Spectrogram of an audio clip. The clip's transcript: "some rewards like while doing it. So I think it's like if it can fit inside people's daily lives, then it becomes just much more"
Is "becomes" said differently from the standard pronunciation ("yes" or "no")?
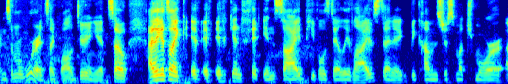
no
